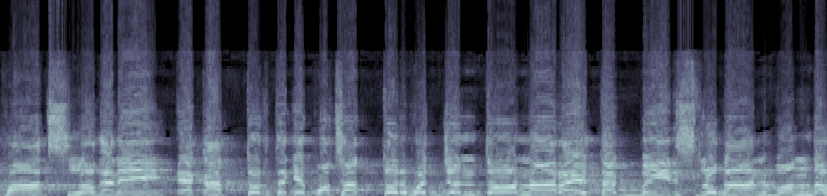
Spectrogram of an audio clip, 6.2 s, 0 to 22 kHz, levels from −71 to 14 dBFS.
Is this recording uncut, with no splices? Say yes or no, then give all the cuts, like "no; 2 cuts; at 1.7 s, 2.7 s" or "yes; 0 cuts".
no; 1 cut; at 1.2 s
